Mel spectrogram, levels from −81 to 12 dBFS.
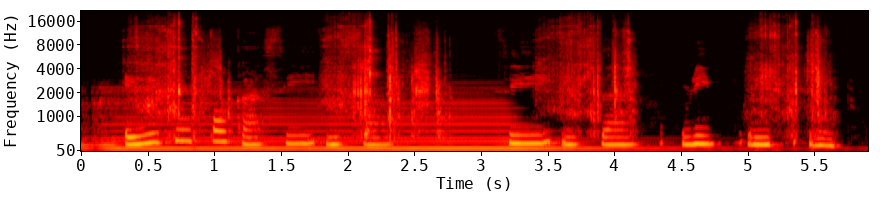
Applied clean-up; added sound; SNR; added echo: none; Scissors + Bowed string instrument; 4 dB; none.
